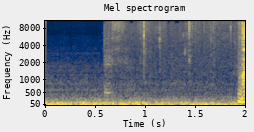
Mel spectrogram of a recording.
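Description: A low, steady rumble.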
